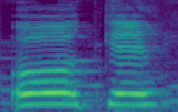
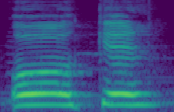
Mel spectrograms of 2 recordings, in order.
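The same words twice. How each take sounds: Both takes have the same delivery.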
